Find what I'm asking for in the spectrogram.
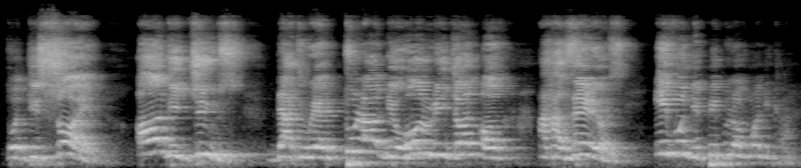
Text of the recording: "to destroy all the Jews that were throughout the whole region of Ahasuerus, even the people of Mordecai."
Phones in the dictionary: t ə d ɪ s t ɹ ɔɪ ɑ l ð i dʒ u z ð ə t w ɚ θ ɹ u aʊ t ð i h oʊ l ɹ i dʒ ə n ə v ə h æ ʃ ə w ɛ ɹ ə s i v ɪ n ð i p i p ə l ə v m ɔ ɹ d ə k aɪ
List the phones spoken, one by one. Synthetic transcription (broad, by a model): t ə d ɪ s t ɹ ɔɪ ɑ l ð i dʒ u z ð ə t w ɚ t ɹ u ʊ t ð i h oʊ l ɹ i dʒ ə n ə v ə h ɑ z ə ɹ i ə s i v ɪ n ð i p i p ə l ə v m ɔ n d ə k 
